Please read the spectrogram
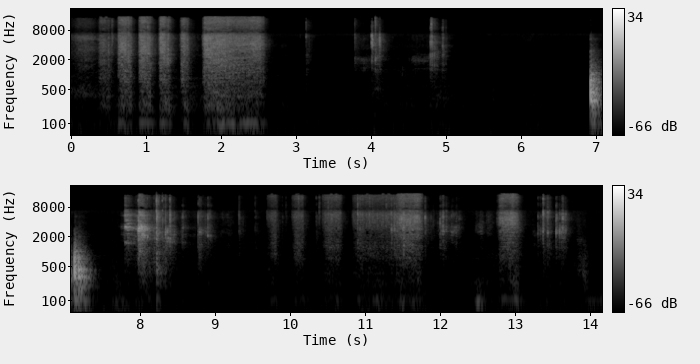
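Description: Aerosol spray-paint can being sprayed onto thin wooden model strips in a series of short hissing bursts, one longer burst about two seconds in, and more bursts in the second half. About seven seconds in there is a single louder thump.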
